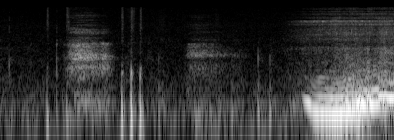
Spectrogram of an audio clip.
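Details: Faint breathing noises, then a loud, rough, rattling snore on the in-breath; snoring.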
